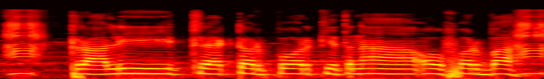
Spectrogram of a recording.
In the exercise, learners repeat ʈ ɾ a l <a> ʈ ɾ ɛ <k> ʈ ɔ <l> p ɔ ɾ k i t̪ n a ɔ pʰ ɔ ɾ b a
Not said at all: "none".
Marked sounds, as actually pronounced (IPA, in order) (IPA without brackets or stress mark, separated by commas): i, k, ɾ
